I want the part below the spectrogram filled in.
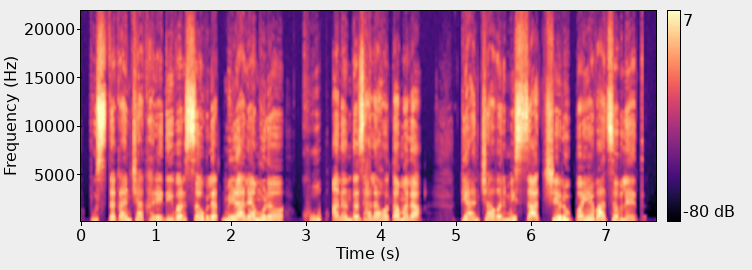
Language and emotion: Marathi, happy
